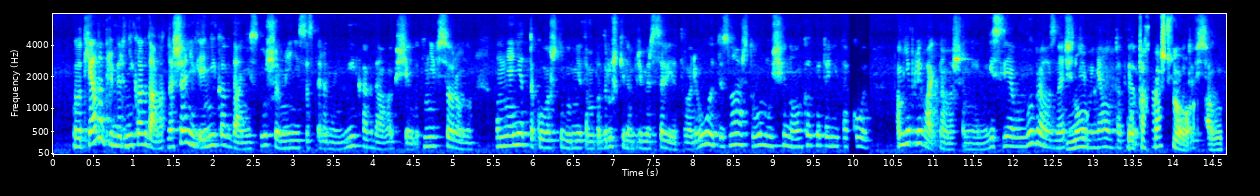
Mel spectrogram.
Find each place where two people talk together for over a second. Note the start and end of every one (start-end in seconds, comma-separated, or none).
none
